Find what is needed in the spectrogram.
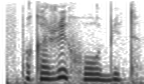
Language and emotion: Russian, neutral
